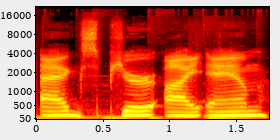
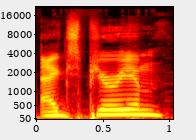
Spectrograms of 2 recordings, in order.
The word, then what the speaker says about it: AgsPureIM: I've always pronounced this like AgsPureIM. I do not like green eggs and ham, Sam I am. Type shit. Some people pronounce it Agspurium.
